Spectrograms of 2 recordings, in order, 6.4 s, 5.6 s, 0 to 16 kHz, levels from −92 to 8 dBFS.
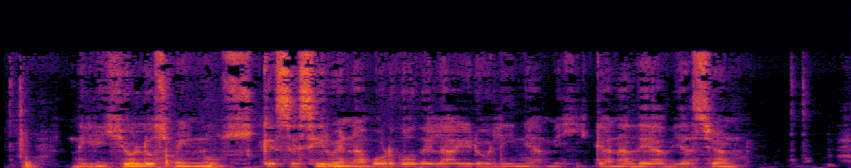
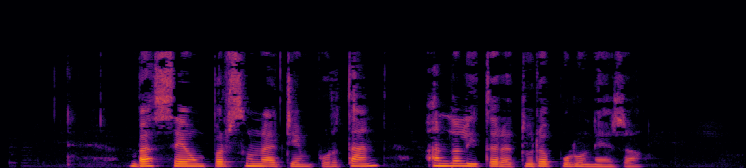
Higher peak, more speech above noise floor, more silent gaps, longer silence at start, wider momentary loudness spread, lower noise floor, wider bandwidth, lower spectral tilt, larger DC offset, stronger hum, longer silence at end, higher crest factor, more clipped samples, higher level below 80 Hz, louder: about the same, -4 dBFS vs -4 dBFS; second, 30 dB vs 51 dB; neither; second, 0.15 s vs 1 s; about the same, 13 LU vs 12 LU; second, -52 dBFS vs -77 dBFS; about the same, 11.5 kHz vs 11.5 kHz; second, -3.5 dB/octave vs -5 dB/octave; neither; neither; second, 0 s vs 0.8 s; second, 18 dB vs 24 dB; neither; first, -52 dBFS vs -74 dBFS; first, -21 LUFS vs -26 LUFS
